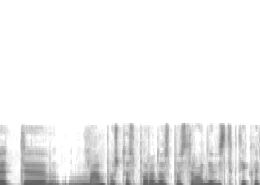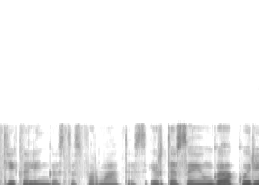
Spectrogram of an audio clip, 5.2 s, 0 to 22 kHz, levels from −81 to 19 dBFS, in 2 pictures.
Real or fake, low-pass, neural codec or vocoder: real; 7.2 kHz; none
